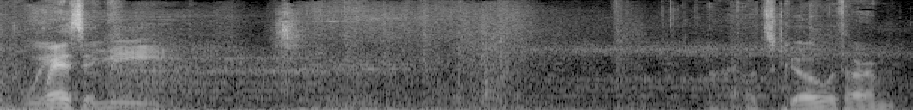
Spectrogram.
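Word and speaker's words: Wazzock: But like it's spelled Wazok, W-A-Z-Z-O-C-K, but it's you pronounce it Wazok. Wazok.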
